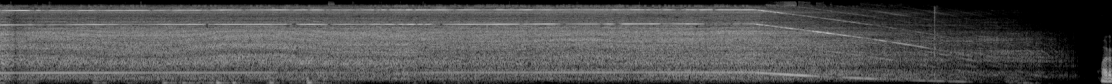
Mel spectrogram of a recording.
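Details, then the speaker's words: Motor running smoothly after new bearings (two) fitted in a heavy-duty power tool's motor during a repair batch; steady even high whine with no grinding or rattle, then clean wind-down after switch-off; healthy motor and bearings. "Two U bearings and that keeps us good quality machine up and running again."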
